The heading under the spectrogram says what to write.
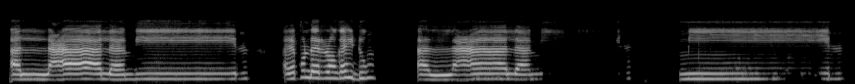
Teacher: ketika kita membaca mie itu suaranya harus keluar dari rongga mulut bukan dari hidung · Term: huruf rongga mulut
